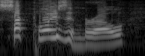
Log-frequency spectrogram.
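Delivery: loud, high, play-acted jeering taunting yell. Recapping the fight where a character yelled a taunt: retelling a yelled taunt. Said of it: "came up behind him and yelled".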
